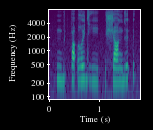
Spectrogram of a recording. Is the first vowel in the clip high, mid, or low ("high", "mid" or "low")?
high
